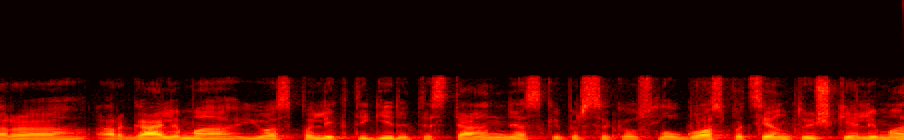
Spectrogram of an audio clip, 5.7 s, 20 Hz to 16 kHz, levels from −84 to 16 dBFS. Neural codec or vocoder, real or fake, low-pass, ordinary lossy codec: none; real; 7.2 kHz; MP3, 96 kbps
